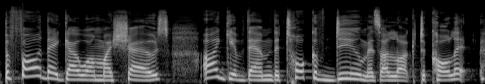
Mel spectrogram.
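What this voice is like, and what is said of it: Put-on Australian accent. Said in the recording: “I'm going to try to do my best Australian accent ... That's pretty good.”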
